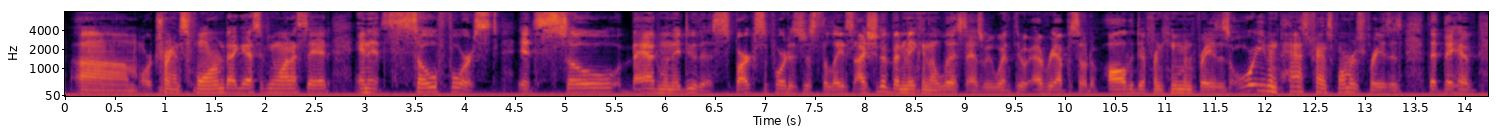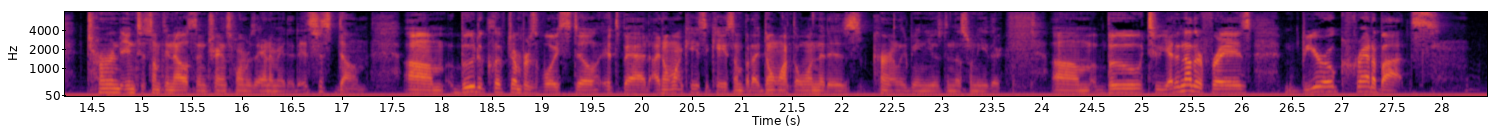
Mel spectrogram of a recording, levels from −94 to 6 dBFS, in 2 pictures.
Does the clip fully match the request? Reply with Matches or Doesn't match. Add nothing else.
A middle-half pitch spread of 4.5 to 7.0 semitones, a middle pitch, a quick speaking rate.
Doesn't match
